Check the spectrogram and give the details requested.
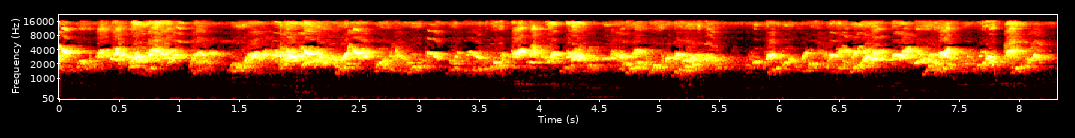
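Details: Fast, jumbled chirping song from a wild-caught red-whiskered bulbul after two moults, phrases rising and falling in quick bursts with short pauses near one and a half and five seconds.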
